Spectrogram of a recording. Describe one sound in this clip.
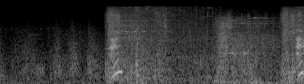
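An icy magical blast bursts with a sudden whoosh and sparkling chimes.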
